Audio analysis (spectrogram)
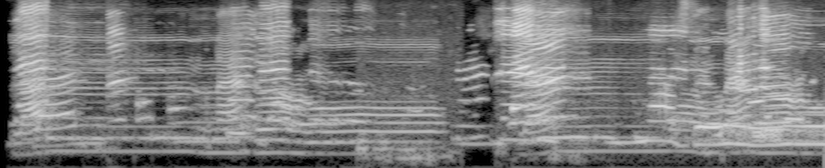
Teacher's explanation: লাম নুন জবর লান, নুন সাকিনের পরে নুন, ইদগামে বা গুন্না, এজন্য গুন্না সহ মিলাতে হবে।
